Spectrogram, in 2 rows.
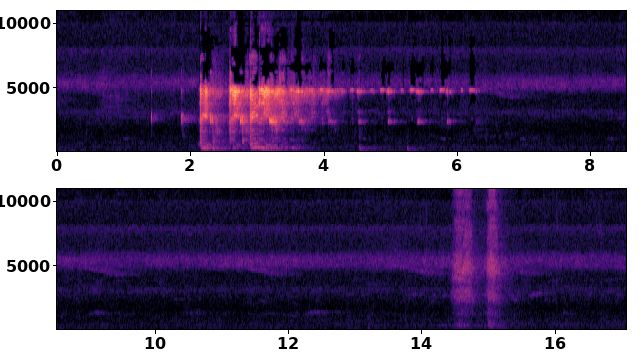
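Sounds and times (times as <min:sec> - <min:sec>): faint high chirps: 0:00.6 - 0:07.2.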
